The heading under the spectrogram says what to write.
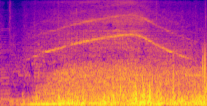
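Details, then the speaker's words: Engine the customer said sounds like a kazoo: a thin whistle climbs with throttle over the engine, then drops off when released. The mechanic attributed it to a turbo wastegate stuck open. "The mechanic said that this was due to the wastegate being stuck open."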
